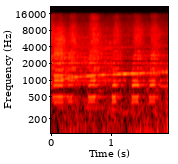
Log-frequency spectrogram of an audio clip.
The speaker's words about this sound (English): And with a police escort leading the couple hundred cars that have gathered, the parade makes its way to the entrance of the Villas.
